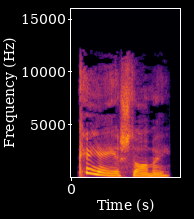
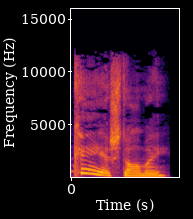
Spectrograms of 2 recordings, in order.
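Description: Both takes have the same delivery.

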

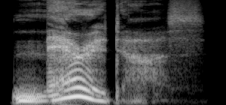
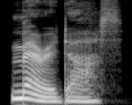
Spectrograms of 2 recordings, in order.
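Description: First: Drawn-out, slow name; slow, brooding. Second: Said in the usual way. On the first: A narrator's reading. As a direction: dwell on the name slowly. Slow inner dread.

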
